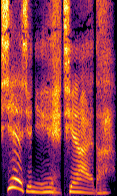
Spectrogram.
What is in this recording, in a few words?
Female Night Elf Thanks, zh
